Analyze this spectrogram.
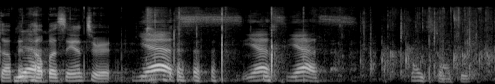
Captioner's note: clapping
